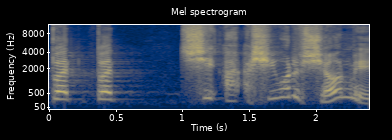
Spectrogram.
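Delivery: high, loud stammering objection; retold startled objection; flustered protest. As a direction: sputter out the protest. Protesting to his son.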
